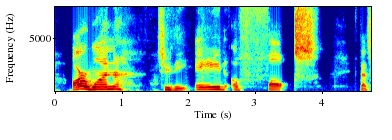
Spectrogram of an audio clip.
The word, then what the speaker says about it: Falx: R1, To the Aid of Falx. That's how it's pronounced.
